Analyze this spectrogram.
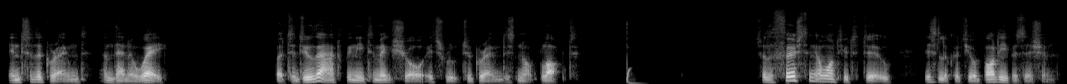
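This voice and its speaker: A man guiding a grounding exercise in a calm, reassuring, instructing manner. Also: deep voice, breathy edge. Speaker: guide of a panic relief exercise.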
